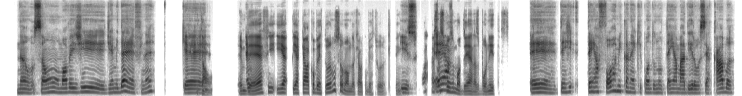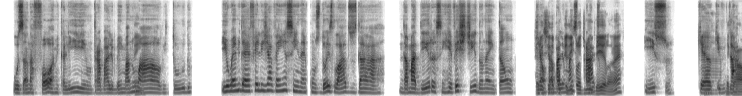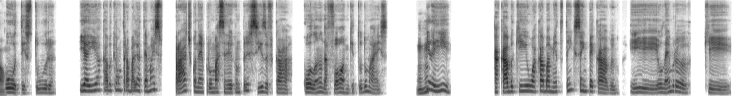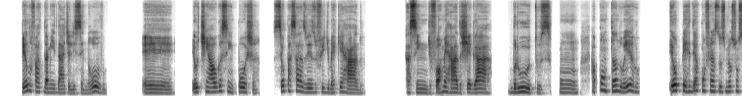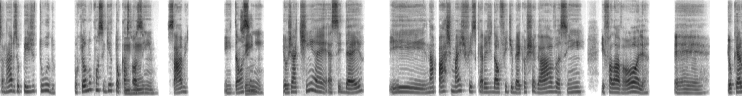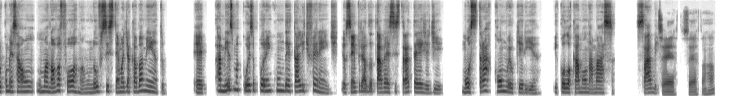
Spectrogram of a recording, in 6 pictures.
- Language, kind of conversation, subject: Portuguese, podcast, Como dar um feedback difícil sem perder a confiança da outra pessoa?
- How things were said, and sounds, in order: none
